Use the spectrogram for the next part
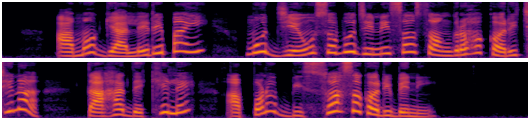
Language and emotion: Odia, surprised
